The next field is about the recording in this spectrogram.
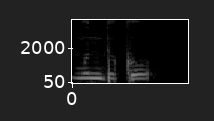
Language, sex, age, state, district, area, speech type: Telugu, female, 30-45, Andhra Pradesh, East Godavari, rural, read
